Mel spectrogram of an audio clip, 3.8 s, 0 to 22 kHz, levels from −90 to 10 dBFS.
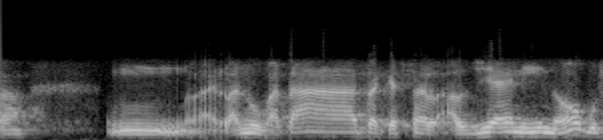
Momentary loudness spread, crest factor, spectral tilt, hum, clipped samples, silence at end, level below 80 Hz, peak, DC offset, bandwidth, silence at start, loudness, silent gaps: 9 LU; 14 dB; -9 dB/octave; none; under 0.1%; 0 s; -60 dBFS; -6 dBFS; under 0.1%; 3.9 kHz; 0 s; -19 LUFS; none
